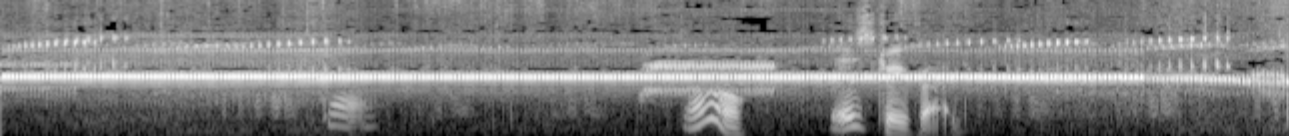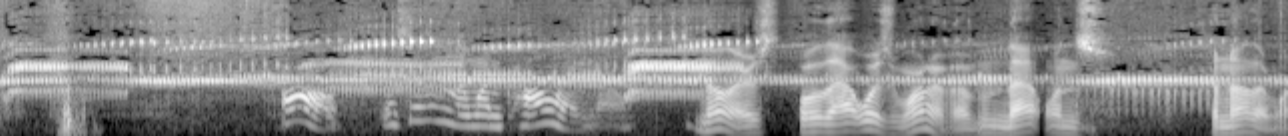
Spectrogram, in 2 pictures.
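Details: Steady high frog trills in the St. Olaf College Natural Lands, where frogs are being caught for fun. The trills run throughout, while people talk over the chorus in the second half.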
